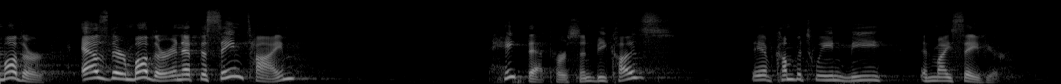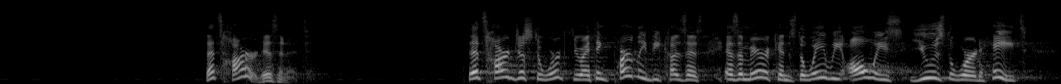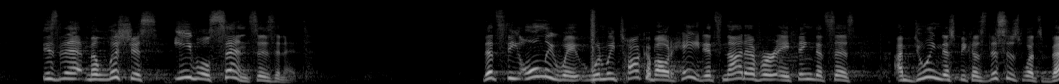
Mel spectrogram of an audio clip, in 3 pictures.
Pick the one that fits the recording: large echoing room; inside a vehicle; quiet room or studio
large echoing room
